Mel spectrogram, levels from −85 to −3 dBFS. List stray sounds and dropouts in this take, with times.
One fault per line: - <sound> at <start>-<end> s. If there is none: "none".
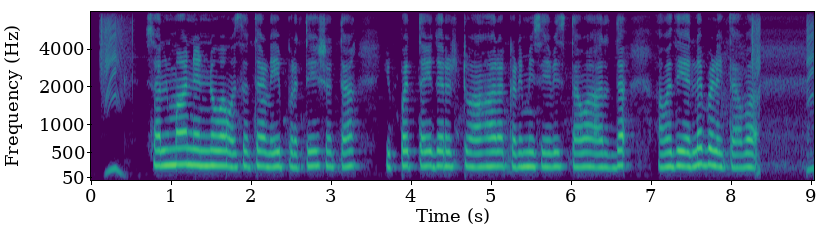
none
